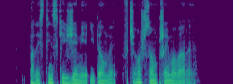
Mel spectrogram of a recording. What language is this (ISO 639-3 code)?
pol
